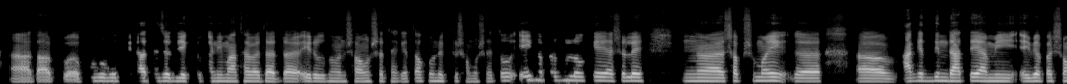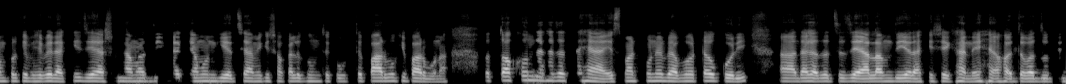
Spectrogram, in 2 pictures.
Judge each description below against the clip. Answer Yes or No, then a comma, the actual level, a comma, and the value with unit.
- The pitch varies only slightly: Yes, narrow, 1.8 semitones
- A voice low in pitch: No, medium, 150 Hz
